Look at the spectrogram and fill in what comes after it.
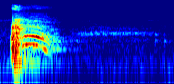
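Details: Single short, sharp cough from a person sick with a cough for about a week since after Lebaran; cough.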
